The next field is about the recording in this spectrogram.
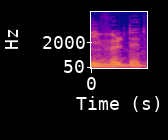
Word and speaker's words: Evil Dead: Evil Dead, voilà, premier du nom.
